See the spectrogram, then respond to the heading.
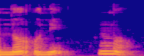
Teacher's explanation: તો શ્વાસનળીનું મુખપંથ બાજુનો માર્ગ બંધ થઈ જાય અને એના કારણે સમગ્ર હવા નાસિકા દ્વારા જ બહાર નીકળી શકે અને આ સ્થિતિમાં જે ધ્વનિઓ ઉચ્ચારાય છે તેને અનુનાસિક ધ્વનિઓ કહેવાય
